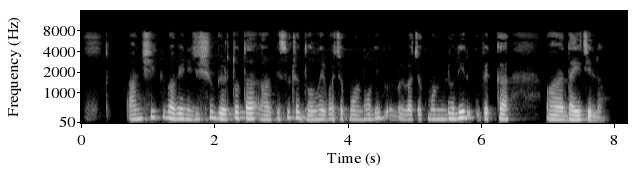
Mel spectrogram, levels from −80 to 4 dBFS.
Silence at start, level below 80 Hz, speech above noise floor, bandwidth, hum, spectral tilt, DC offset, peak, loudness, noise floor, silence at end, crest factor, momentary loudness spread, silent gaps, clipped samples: 0.1 s; -54 dBFS; 29 dB; 8.2 kHz; none; -6.5 dB/octave; under 0.1%; -2 dBFS; -19 LUFS; -47 dBFS; 0.35 s; 18 dB; 8 LU; none; under 0.1%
